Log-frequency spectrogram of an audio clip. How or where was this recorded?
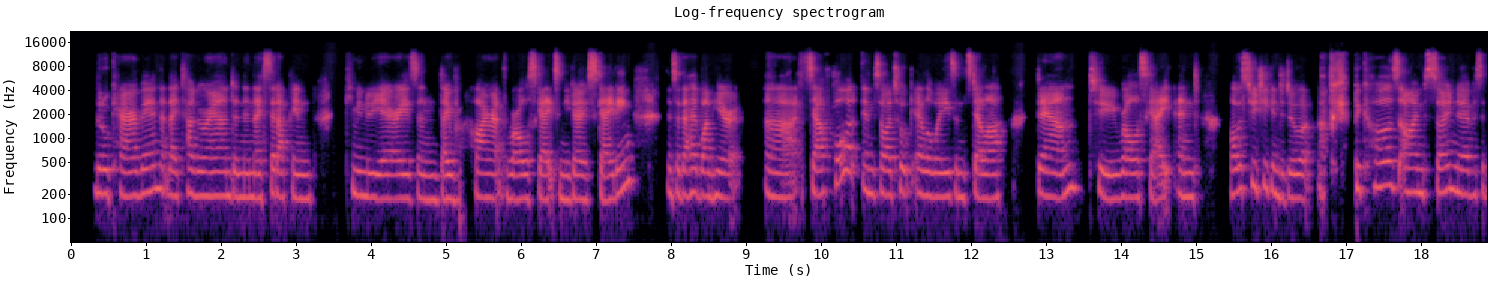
video call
